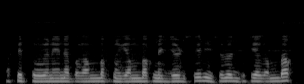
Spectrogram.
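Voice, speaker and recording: A man chatting casually outdoors on a mountain, measured and repeating himself as he thinks. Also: mid-range voice, level tone, dark tone, slight background noise. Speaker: vlogger on a jungle outing. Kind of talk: casual chat among friends. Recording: distant, dull lo-fi outdoor mic.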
